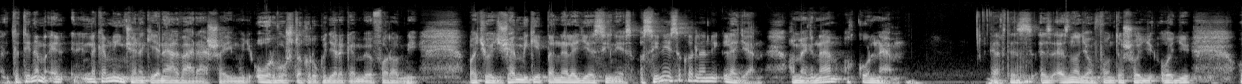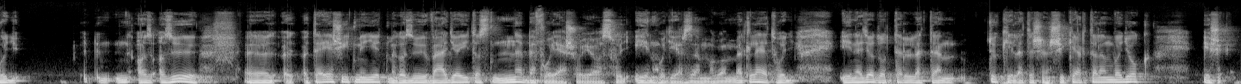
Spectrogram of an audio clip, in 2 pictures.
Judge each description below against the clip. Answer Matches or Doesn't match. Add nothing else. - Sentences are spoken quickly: Matches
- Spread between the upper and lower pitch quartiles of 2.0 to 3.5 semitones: Doesn't match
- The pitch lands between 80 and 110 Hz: Matches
